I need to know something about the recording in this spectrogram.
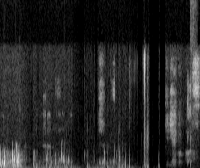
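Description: Wooden blocks knock and crack as they are broken in a game.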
